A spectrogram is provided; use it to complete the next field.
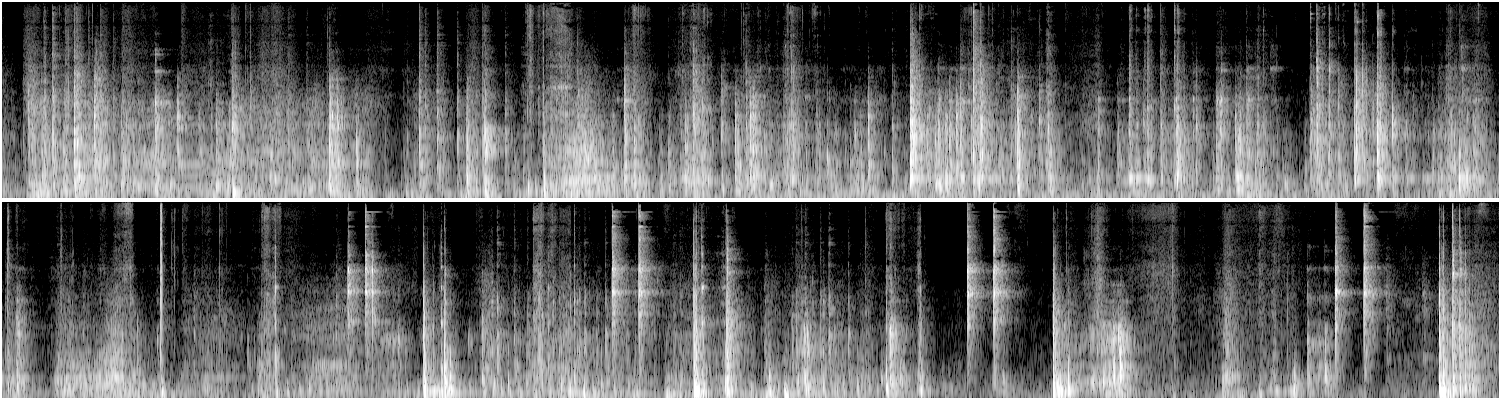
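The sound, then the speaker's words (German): A metal lantern being handled, with repeated irregular clinks, clatters and scrapes running continuously throughout, moderately loud with no voices. “Die Lantern hier”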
